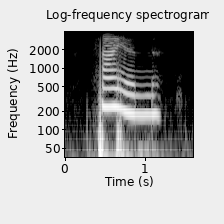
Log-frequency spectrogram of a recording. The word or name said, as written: scion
